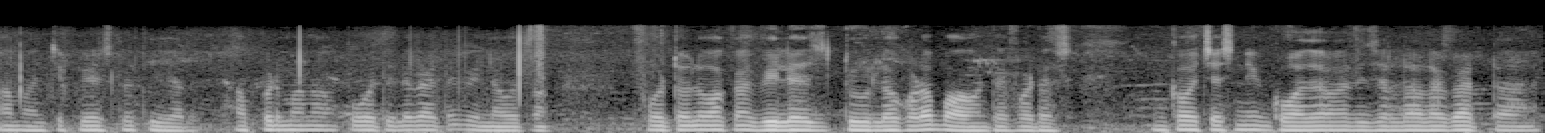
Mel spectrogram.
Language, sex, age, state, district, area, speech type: Telugu, male, 18-30, Andhra Pradesh, Anakapalli, rural, spontaneous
